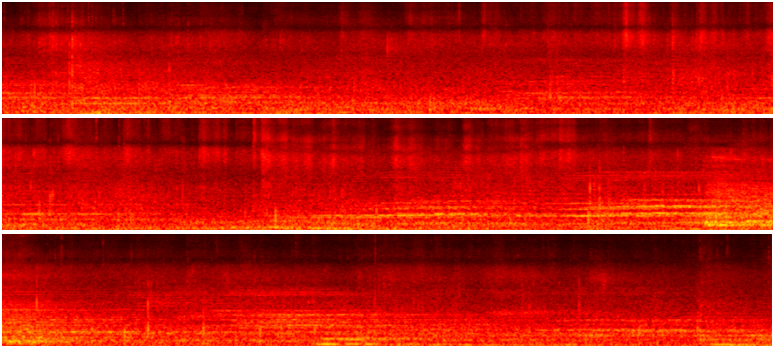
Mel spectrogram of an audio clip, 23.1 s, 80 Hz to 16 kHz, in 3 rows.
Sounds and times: monk singing 0.0 - 23.1
steps of visitors 0.0 - 23.1

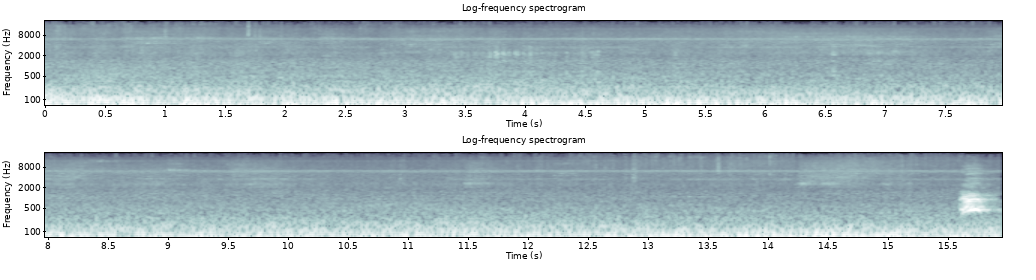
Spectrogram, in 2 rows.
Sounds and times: freight train passes 0.0 - 15.9
wind 0.0 - 15.9
crickets 0.2 - 15.9
barking 15.6 - 15.9

